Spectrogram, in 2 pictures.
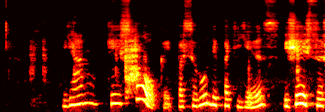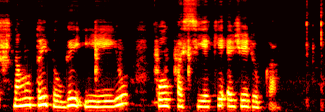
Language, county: Lithuanian, Alytus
